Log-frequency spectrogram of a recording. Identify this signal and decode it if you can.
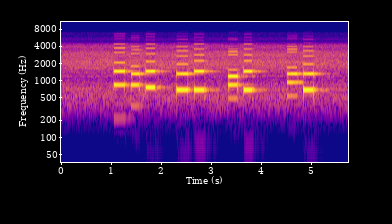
DTMF, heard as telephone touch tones, dialled by hand, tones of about 200 ms, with hum and room echo. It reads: 986 23 73 02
